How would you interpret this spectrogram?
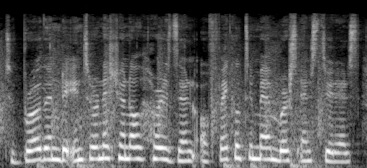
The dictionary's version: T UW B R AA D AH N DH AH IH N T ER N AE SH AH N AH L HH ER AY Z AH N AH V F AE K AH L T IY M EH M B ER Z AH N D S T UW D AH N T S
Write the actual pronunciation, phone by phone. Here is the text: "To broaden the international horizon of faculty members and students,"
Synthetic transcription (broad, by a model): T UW B R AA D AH N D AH IH N T ER N AE SH AH N AH L HH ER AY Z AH N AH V F AE K AH L T IY M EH M B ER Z AH N D S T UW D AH N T S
